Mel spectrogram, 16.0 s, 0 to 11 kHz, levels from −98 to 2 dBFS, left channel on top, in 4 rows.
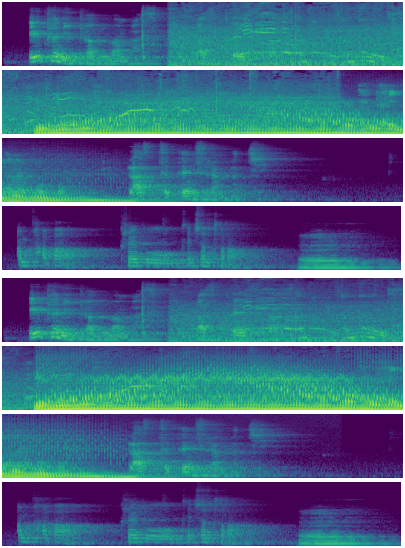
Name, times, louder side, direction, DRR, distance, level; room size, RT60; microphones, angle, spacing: voice 1, 0.3-1.5 1.9-3.1 3.4-5.1 7.6-8.7 9.3-10.7 15.0-15.6, left 1 dB, 15° left, 5 dB, 0.9 m, -33 dB
sound 1, 1.7-7.4, left 5 dB, 65° left, 0.4 m, -32 dB
voice 2, 2.7-3.4 5.4-6.8 12.2-12.8 13.2-14.4, left 2 dB, 45° left, 1 dB, 0.9 m, -40 dB
sound 2, 4.3-9.4, right 4 dB, 50° right, 0.3 m, -17 dB
17.0 x 9.8 x 4.6 m, 1.3 s
head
